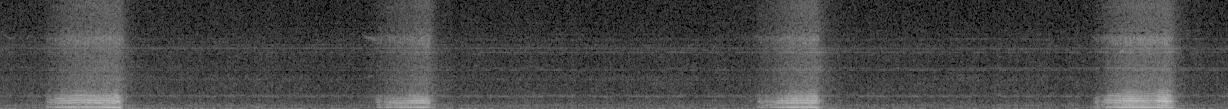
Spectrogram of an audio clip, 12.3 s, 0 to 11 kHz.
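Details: Small dog (chi) snoring: rhythmic, buzzy snores on each breath, about 17 breaths a minute, with quiet pauses between; snoring.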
